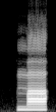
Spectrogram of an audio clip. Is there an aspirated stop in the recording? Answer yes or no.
no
